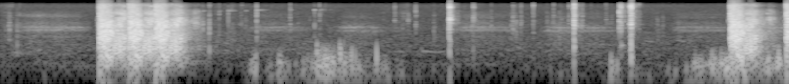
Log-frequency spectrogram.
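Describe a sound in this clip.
A pistol fires sharp shots outdoors, one after another.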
